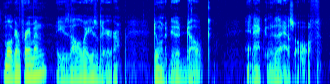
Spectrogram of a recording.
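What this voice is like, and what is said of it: Bad Morgan Freeman impression. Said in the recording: “my bad Morgan Freeman impression”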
